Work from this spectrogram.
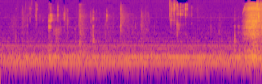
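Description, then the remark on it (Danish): Crackling, crunchy static fills a bad call line with choppy audio dropouts that occur each time the mute button is pressed on and off, with scattered pops and bursts over a steady low hum, growing to a loud burst of noise at the very end. “Lyden hakker, knas på linjen, båndsalat, lydsvigt, tekniske udfordringer, bla bla.”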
